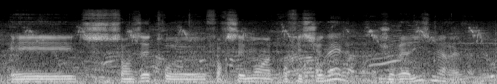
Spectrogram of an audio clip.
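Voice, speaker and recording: A man's medium-pitched voice at a very slow pace, with ordinary pitch variation and very even loudness, plus audible room echo and noticeable background noise. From northern France. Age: 60s. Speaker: retired amateur actor. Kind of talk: interview. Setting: outdoors on a film set. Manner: halting, many hesitations.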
